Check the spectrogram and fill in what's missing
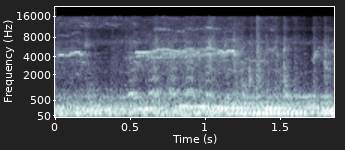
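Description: Domestic racing pigeon kept in a loft, cooing softly in short, low, throaty rolls over faint background noise.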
